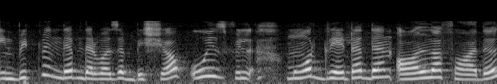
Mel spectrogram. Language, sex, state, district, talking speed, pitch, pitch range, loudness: English, female, Punjab, Kapurthala, 180 wpm, 290 Hz, 260-330 Hz, -16 LUFS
